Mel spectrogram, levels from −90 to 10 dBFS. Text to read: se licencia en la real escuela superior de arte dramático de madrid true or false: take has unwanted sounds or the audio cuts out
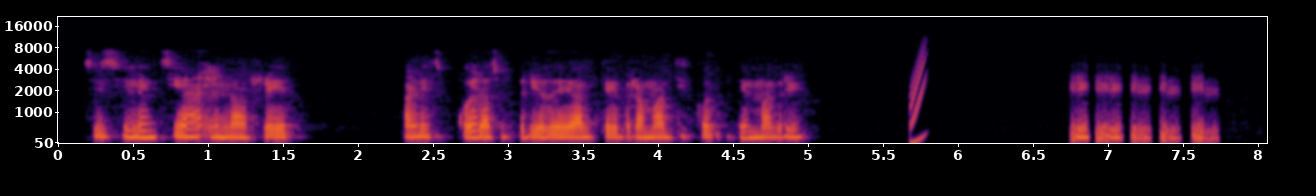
true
